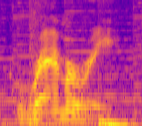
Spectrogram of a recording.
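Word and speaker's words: Gramarye: I'm gonna stick with Grammarier. It sounds more, I don't know, mysterious? How did you say it was pronounced? Apparently it's pronounced grammary.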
